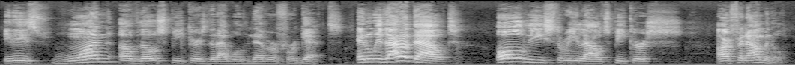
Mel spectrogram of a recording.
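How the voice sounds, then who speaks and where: A man hosting an enthusiastic video review, speaking emphatically with dramatic pauses. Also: mid-range voice, lively intonation, pushed and bright. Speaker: audio review channel host. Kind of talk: enthusiastic product review presentation to camera.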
